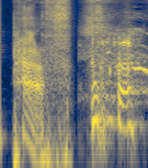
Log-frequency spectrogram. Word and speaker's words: path: Did I hear you say path? Yes, I am. I'm Leicester born and bred. Wow. So where does this path come from then? That is the correct way to say the word, Keith.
